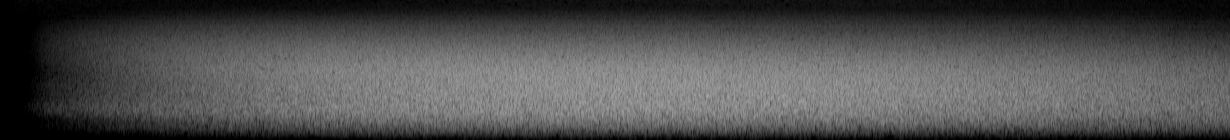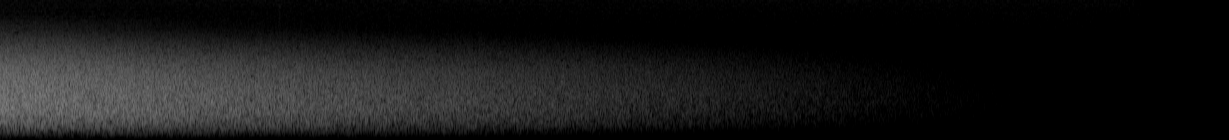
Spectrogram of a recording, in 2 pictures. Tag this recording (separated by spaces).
abstract effect fly future fx sfx sound-design sounddesign soundeffect swish swoosh woosh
